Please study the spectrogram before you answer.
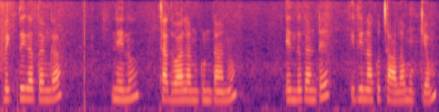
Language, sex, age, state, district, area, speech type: Telugu, female, 18-30, Telangana, Bhadradri Kothagudem, rural, spontaneous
